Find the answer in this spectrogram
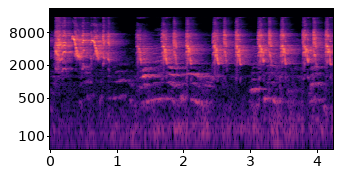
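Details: Forest long-tailed shrike delivering a rapid, uneven series of harsh, buzzy rasps, about three per second, with a brief pause and faint lower whistles beneath.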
